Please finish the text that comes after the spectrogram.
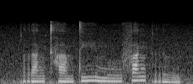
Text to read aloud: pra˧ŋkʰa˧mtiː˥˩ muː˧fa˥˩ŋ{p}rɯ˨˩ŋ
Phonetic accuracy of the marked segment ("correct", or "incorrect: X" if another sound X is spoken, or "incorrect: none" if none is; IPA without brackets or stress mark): correct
